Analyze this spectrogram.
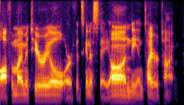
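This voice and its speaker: A man at a fairly quick pace. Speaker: product demonstrator. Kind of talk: tutorial. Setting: live stream. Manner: fast.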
